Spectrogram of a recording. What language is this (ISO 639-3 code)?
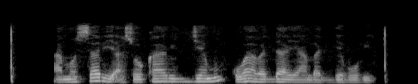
lug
